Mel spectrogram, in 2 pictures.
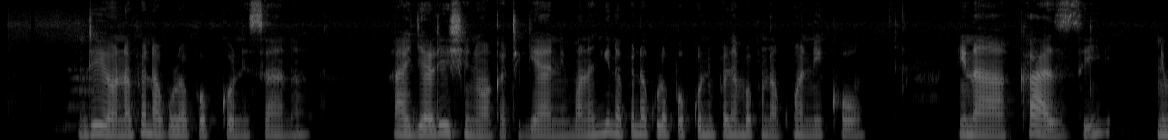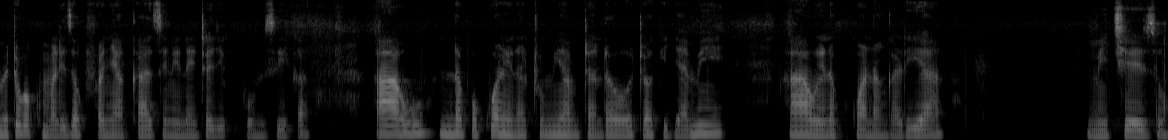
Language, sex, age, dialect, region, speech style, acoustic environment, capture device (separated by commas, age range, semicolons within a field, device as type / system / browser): Swahili, female, 25-34, Tanzania - Dar es Salaam, Tanzania, relaxed, silence; nature, mobile / Linux / Chrome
